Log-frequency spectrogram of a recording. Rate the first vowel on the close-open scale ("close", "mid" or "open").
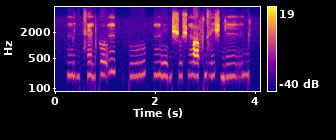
close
